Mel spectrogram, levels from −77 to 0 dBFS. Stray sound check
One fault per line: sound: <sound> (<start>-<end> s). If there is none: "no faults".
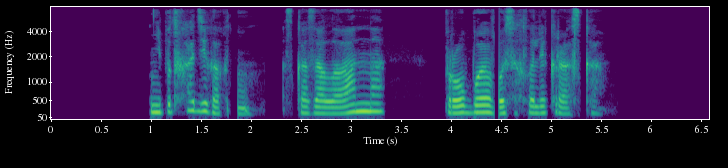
sound: dropout (1.8-1.9 s)
sound: dropout (4.4-4.5 s)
